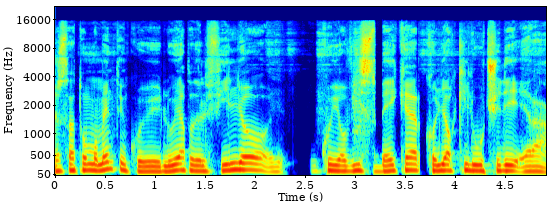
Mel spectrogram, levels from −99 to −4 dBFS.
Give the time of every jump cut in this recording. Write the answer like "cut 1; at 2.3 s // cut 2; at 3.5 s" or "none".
cut 1; at 1.3 s // cut 2; at 3.2 s // cut 3; at 3.6 s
